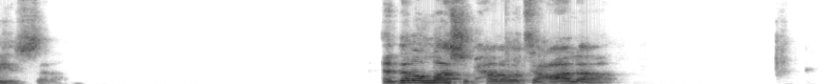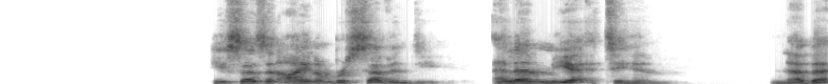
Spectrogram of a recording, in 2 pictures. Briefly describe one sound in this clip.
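A young man recites in a calm, melodic voice, close to a microphone, with pauses between phrases.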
